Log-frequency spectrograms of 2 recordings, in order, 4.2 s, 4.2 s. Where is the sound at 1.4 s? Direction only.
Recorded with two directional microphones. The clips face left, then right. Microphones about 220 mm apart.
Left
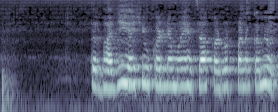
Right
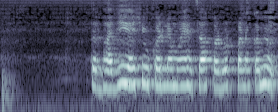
15° right (ahead or behind).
